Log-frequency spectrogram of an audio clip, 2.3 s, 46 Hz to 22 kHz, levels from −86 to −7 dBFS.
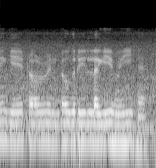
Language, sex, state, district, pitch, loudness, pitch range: Hindi, male, Uttar Pradesh, Shamli, 120 Hz, -16 LUFS, 115-120 Hz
